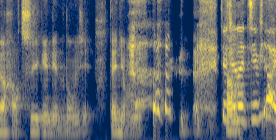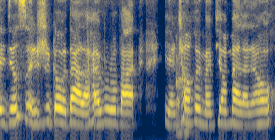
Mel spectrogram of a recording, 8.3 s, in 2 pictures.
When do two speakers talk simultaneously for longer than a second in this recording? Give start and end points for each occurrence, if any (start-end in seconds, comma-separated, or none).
none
